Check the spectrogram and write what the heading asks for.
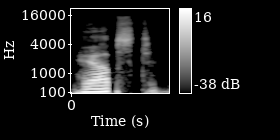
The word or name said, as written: fall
